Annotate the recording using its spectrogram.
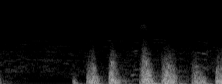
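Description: A voice speaking through a microphone on a PA system, starting after a brief lull less than a second in, in short choppy syllables.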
